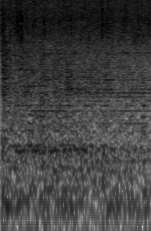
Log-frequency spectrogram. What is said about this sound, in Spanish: No fueron los estruendos de la tormenta, ni la lluvia que azotaba como piedras el techo, lo que me despertó exaltado.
